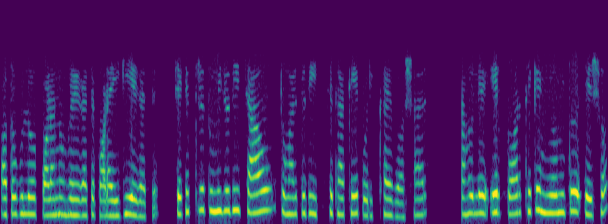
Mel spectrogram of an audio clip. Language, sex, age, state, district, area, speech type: Bengali, female, 18-30, West Bengal, Purulia, urban, conversation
